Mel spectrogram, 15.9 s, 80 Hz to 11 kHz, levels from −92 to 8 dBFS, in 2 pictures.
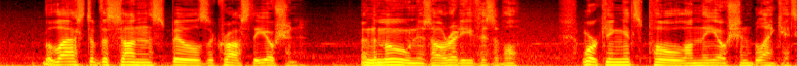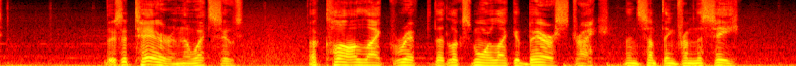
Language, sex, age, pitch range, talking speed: English, male, 40-59, 105-140 Hz, 160 wpm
